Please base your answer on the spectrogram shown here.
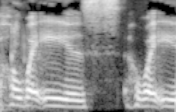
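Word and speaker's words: Hawaiʻi: is it's actually yeah if you're saying the really correct pronunciation the w sounds like a V so it's Havi uh but Hawaii is Hawaii is kind of what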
